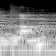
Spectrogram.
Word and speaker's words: Lang: So Lang is pronounced as Lung in Chinese, Lang.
